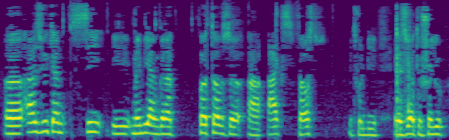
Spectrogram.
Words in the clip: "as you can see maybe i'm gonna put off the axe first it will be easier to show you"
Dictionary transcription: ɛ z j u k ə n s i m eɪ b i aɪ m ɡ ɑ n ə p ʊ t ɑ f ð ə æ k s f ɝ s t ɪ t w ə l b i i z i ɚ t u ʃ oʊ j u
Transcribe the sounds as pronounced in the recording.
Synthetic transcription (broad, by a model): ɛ z j u k ə n s i m eɪ b i aɪ m ɡ ɑ n ə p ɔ t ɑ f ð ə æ k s f ɝ s t ɪ t w ə l b i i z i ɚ t u ʃ oʊ j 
